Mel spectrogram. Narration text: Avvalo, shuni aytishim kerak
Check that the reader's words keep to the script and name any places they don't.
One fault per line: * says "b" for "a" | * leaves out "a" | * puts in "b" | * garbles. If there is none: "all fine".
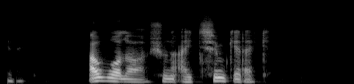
all fine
